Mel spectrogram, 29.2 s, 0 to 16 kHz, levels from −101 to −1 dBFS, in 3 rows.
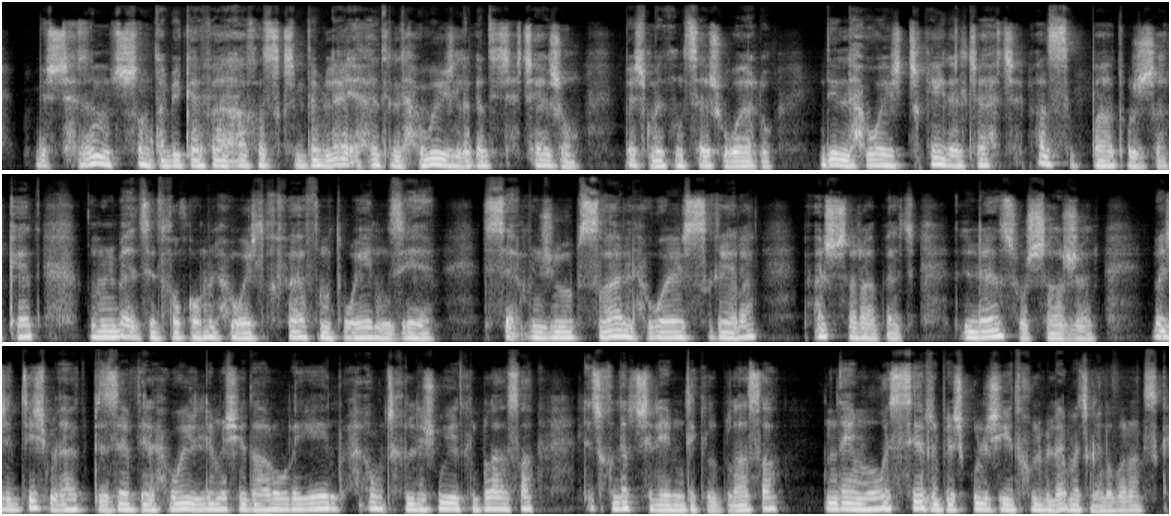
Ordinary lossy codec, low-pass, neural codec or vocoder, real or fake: none; 14.4 kHz; vocoder, 44.1 kHz, 128 mel bands, Pupu-Vocoder; fake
